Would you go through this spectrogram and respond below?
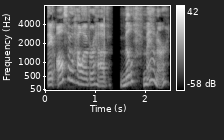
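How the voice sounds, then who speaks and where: Женщина в непринуждённом комедийном подкасте. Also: female voice, on the high side, very animated, moderate pace, a little hiss or hum. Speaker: guest comedian leading a pitch game. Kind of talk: casual comedy podcast chat.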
